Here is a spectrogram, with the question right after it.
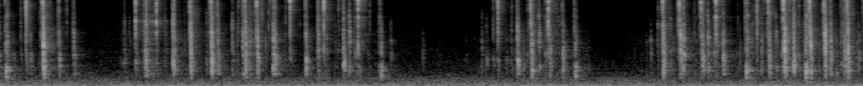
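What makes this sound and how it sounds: A white and pink Lofree mechanical keyboard with round plastic keycaps is typed on with long painted nails and fingertips. Four bursts of quick, bright, clicky taps are separated by short pauses, and each tap stops almost instantly over a faint low hum.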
